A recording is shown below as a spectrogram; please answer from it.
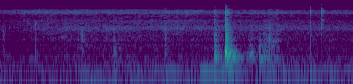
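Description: Mustard paste stirred in a pan with poppy seed paste, potato and kakrol, a faint continuous sizzle broken by a few soft scrapes and one louder clatter of the spoon.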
